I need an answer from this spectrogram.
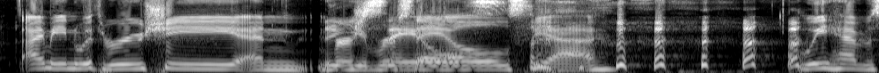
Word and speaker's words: Russia: get on the way wait a minute it's rushi Ohio pronounced or spelled like Russia spelled like Russia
